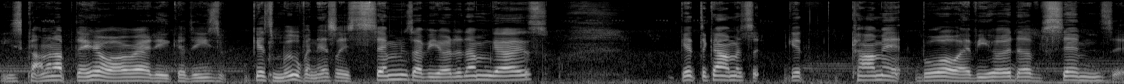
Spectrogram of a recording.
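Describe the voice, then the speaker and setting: Quiet speech at a fairly slow pace. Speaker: train-spotting video maker. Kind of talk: live on-location commentary. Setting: outdoors by railway.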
